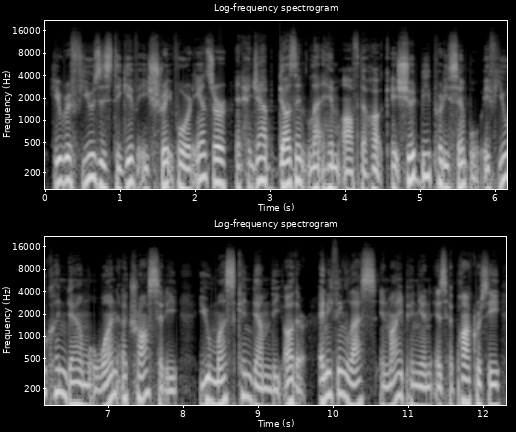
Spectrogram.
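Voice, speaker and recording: A man's voice: medium pitch, dark tone, no echo, studio quality. A man giving opinionated voice-over commentary to viewers, emphatic and addressing them directly. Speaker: reaction commentator.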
